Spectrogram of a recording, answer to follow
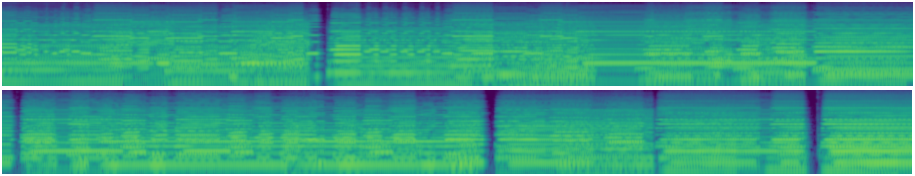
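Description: Sampled accordion from BeatHawk's Balkans expansion pack playing sustained chords and notes, with a few brief breaks where the chords change.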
